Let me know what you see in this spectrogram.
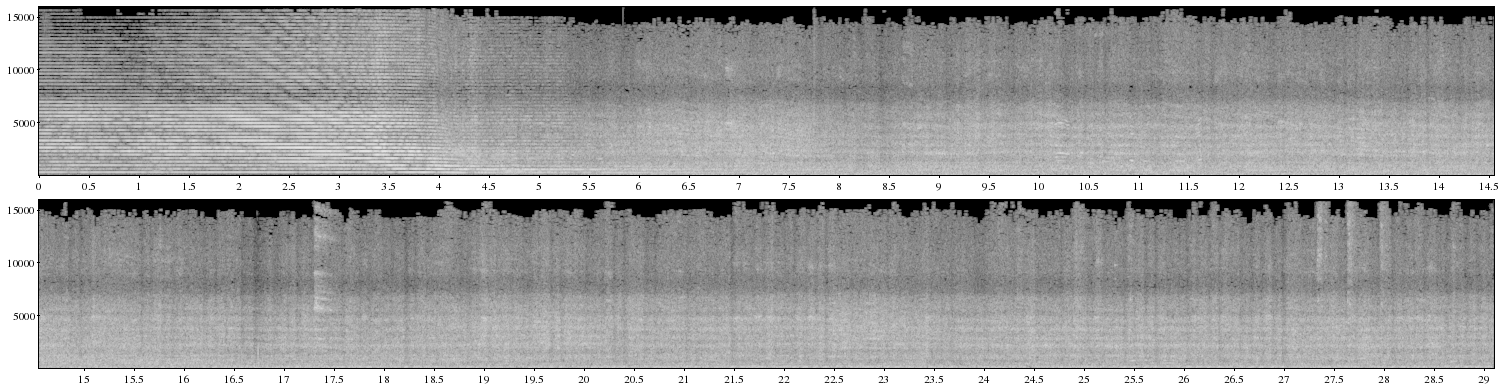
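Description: Empty freight train passing at speed. The locomotive's horn sounds for about the first four seconds, then drops in pitch as the locomotive goes by, followed by the steady noise of the empty wagons' wheels running over the rails.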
